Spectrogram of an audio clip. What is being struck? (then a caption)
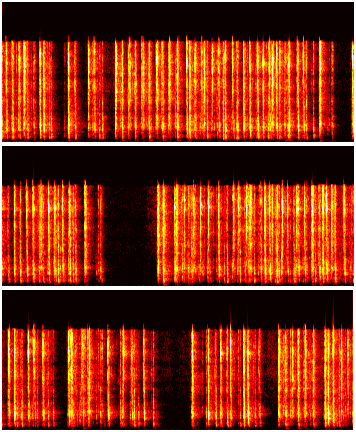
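Mechanical keyboard with plastic keycaps. Both hands' fingertips type continuously on a plastic mechanical keyboard with clicky blue switches and plastic keycaps. Rapid, bright, crisp clicks run in bursts, broken by several short pauses, with a low steady hum underneath.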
